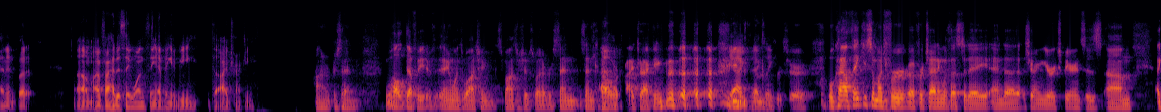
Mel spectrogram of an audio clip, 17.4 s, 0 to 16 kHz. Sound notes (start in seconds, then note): 9.0 laughs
